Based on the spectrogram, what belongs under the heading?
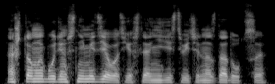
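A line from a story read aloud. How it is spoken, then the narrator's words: Irritated interruption. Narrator (Russian): раздраженно перебил его Тан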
